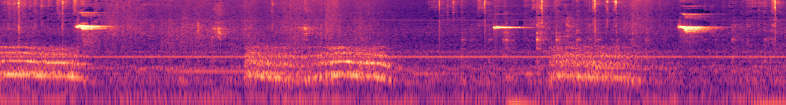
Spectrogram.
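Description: Scissors snip sharply, close by.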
